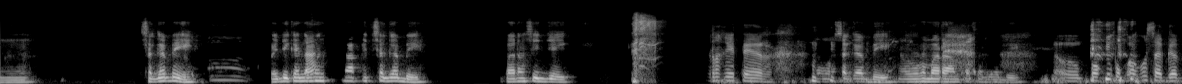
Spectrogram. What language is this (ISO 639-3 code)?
fil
